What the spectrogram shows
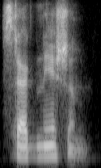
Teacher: in stagnation, we give more stress on the second A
